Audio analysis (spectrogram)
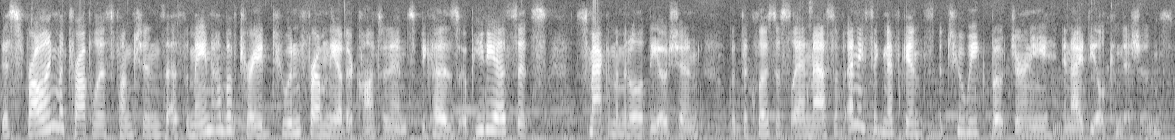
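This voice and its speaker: A woman speaks very fast. Background music plays behind her voice. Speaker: tabletop game master. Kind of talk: fantasy narration for tabletop roleplay. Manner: shaky, sounds close to crying when nervous.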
